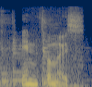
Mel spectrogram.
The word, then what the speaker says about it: infamous: really funny right because it's just like a combination of in plus famous but it's pronounced as Infamous yada yada Amy Emy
